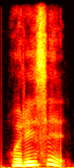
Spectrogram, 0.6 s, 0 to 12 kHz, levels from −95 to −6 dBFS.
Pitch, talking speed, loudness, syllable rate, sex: 240 Hz, 325 wpm, -15 LUFS, 7.7 syllables/s, female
